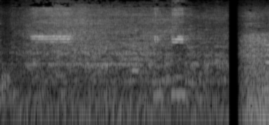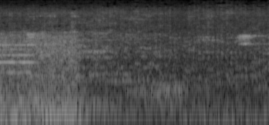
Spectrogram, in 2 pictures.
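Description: Road noise from inside a moving open-sided auto-rickshaw: a steady low rumble, with short horn toots from traffic. About three and a half seconds in, the sound breaks off for an instant, then a loud low rumble lasts about a second and a half.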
